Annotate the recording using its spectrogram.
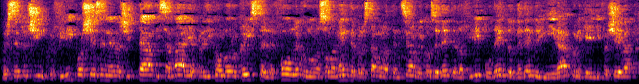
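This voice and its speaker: A man preaching a sermon in an animated way, reading scripture and breaking into high emphatic bursts. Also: fast, few pauses. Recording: very echoey hall, mic far off, faint background noise.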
